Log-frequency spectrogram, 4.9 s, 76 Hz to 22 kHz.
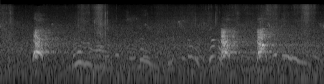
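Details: Shetland Sheepdog named Lesya running an agility course at the Spring 2016 event on 22 May 2016: three sharp, high barks, one early, then a quick pair about three seconds later, with a low human voice murmuring throughout.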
